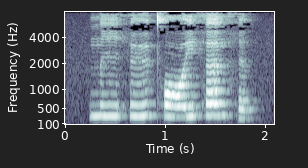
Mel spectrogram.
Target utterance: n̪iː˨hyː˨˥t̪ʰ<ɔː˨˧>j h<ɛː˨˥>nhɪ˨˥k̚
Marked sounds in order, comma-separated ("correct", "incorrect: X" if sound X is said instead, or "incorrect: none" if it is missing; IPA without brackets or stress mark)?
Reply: correct, incorrect: ɛː˥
